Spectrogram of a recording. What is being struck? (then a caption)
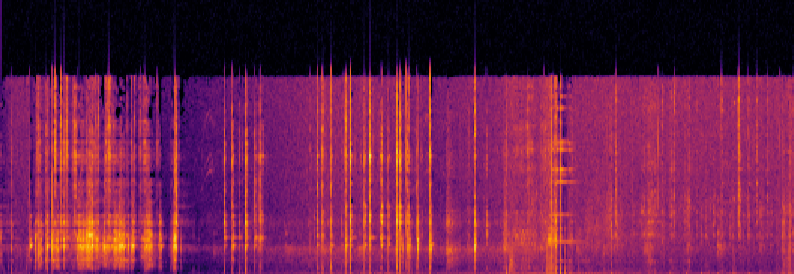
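Metal genie lamp with embossed body. Fingertips and nails tap and scratch the embossed body of a hollow gold metal genie lamp. Bright, clicky taps with very short ring mix with rasping scratches, some dense and clustered, with a brief quiet gap near the start and a louder scraping burst in the middle.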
